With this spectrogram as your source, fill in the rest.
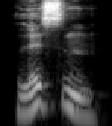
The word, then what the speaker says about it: listen: Silent T With so many different pronunciations flying around, it's easy to forget that sometimes we simply don't say the t: GOURMET CASTLE LISTEN And it's optional in OFTEN, yeah people often drop the T there.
